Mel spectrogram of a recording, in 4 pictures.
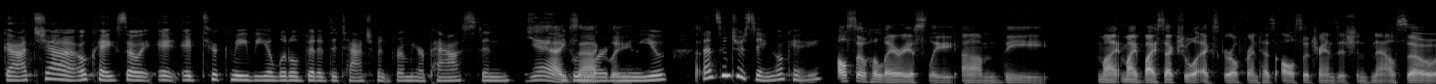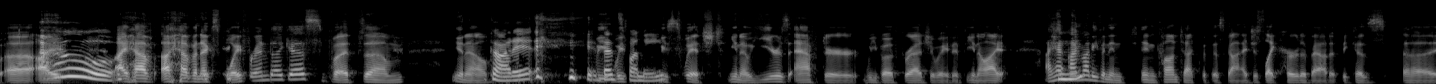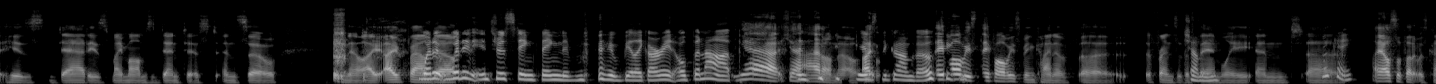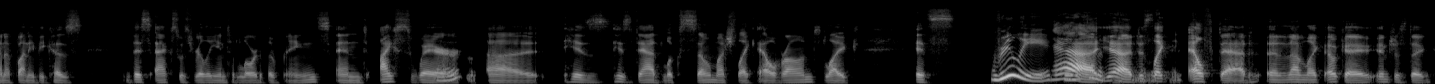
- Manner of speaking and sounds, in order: other background noise; tapping; giggle; chuckle; chuckle; chuckle; giggle
- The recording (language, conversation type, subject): English, unstructured, How do you think identity changes over time?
